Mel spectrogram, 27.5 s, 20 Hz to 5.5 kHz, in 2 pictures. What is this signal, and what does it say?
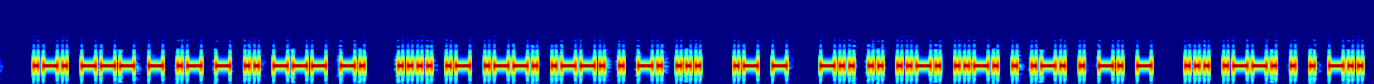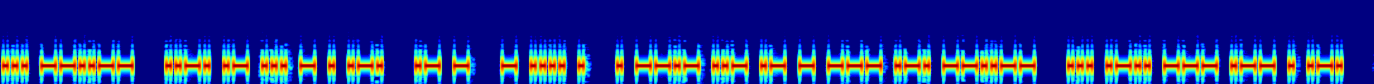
Morse code, heard as a keyed tone, about 25 wpm, 600 Hz. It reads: ROTATION HAPPENS AT DIFFERENT SPEEDS, FASTER AT THE EQUATOR, SLOWER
